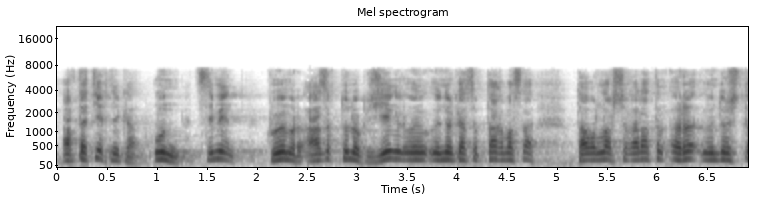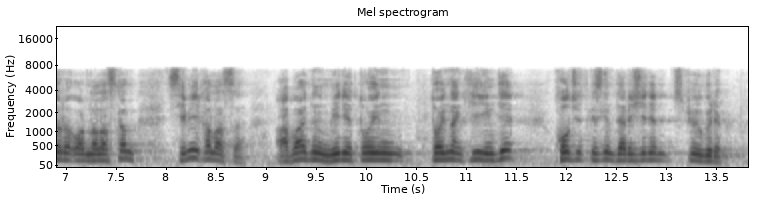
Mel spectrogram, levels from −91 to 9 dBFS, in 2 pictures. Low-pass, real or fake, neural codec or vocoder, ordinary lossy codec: 7.2 kHz; real; none; AAC, 48 kbps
